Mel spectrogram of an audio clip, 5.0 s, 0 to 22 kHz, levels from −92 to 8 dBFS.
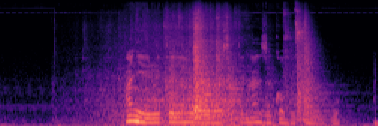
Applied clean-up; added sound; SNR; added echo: none; Sliding door / Slam; 3 dB; none.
